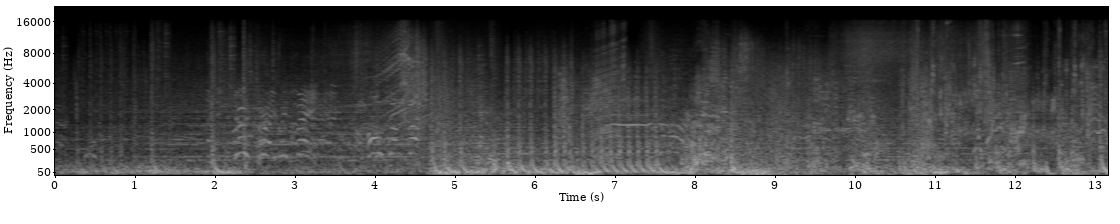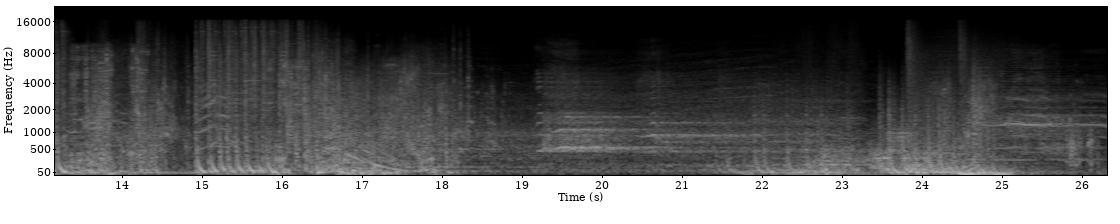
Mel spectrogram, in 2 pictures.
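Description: Action-film battle sound mix: heavy booms and bursts of gunfire over a dramatic music score. About twenty seconds in the impacts ease and held chords of the score come to the fore before the booms return.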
